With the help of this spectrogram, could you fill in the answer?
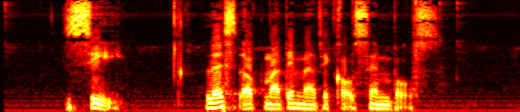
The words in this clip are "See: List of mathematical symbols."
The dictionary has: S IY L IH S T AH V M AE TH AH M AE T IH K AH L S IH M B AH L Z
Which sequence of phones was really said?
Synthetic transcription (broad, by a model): S IY L IH S T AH F M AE T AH M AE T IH K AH L S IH M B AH L S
